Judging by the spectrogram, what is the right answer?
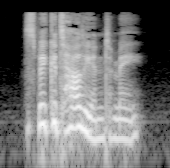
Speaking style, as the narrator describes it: Harry gasped

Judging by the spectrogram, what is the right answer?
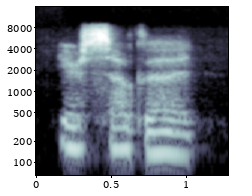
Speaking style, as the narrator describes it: Pisang whispers

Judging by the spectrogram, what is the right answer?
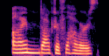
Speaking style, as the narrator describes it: he finally blurts

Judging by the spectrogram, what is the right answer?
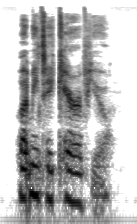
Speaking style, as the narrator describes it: Elle whispered

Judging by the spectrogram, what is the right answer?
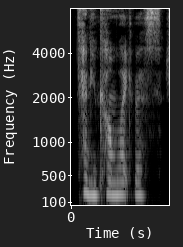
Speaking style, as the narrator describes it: panted

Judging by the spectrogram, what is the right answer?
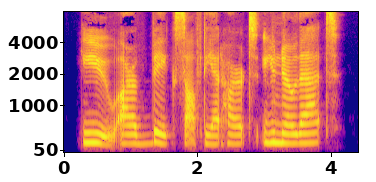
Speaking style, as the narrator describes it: Jensen's voice was nearly identical to the cat's in the way that it rumbled from the doorway

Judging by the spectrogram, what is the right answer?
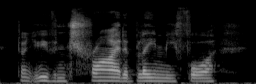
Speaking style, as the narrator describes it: said, and broke off with an enthusiastic moan

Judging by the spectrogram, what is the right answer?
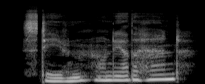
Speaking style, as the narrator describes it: she sighed

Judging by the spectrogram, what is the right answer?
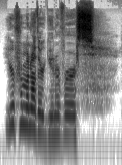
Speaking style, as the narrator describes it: he sighs

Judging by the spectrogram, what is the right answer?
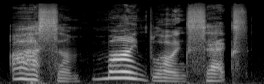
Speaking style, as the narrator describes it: Deanna said with a sigh

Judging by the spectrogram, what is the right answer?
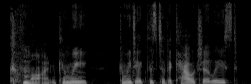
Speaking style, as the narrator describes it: Ryan burbles with laughter and says

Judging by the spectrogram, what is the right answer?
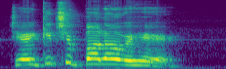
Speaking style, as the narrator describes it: turns and shouts loud enough that Street winces

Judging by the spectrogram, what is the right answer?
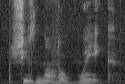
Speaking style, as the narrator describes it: Paul snaps

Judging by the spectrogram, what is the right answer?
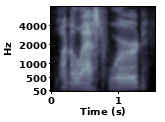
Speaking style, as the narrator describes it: whispered

